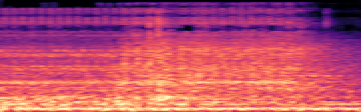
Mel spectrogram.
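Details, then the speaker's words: Scooter on electric start: short, busy whirring from the starter spinning the engine with no firing or catch; cranks but will not start. "Okay सी मेरी scooty start नहीं हो रही है,"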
